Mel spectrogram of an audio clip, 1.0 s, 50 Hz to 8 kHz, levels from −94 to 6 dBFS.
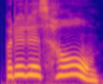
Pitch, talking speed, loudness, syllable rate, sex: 245 Hz, 235 wpm, -13 LUFS, 4.3 syllables/s, female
